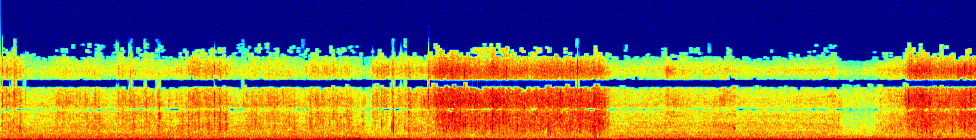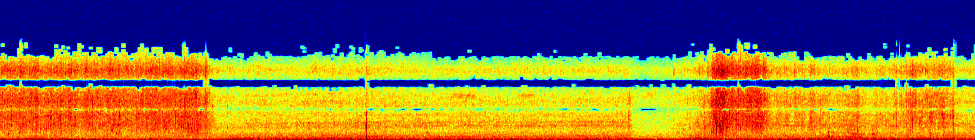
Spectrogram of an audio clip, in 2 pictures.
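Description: Splash pad ground jets spraying water in spurts. The hiss comes on about four seconds in, again around nine seconds for a few seconds, and briefly near the end, over a low outdoor rumble, with a low thump just before the end.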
